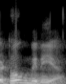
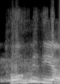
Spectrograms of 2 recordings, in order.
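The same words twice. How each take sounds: First: Said in the usual way. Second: Higher and louder, punching भी in ठोक भी दिया; excited repeat. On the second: Retold or imitated. Telling students how the old rickshaw man hit someone, excited. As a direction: burst out with the punchline of the crash.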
